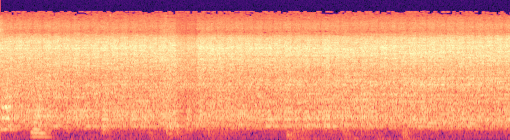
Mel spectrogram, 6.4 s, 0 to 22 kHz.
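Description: Steady hiss of radio static from a spirit box (PSB11) being used to seek answers, with faint voice-like fragments in the static near the start.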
